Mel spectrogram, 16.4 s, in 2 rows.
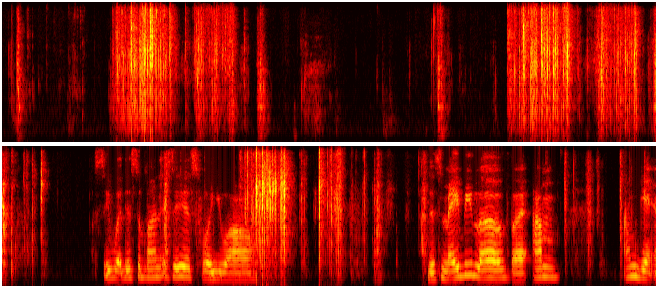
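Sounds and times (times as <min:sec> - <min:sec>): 
tarot cards being shuffled and pulled from the deck: 0:00.0 - 0:03.4, 0:05.4 - 0:08.8, 0:10.2 - 0:13.6, 0:15.2 - 0:16.3
speech: 0:09.4 - 0:11.6, 0:13.5 - 0:15.2, 0:16.0 - 0:16.3.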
